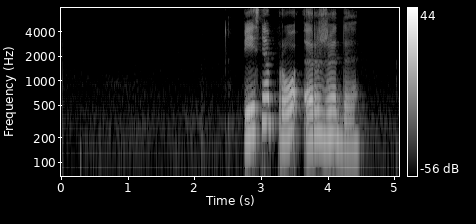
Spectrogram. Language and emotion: Russian, positive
